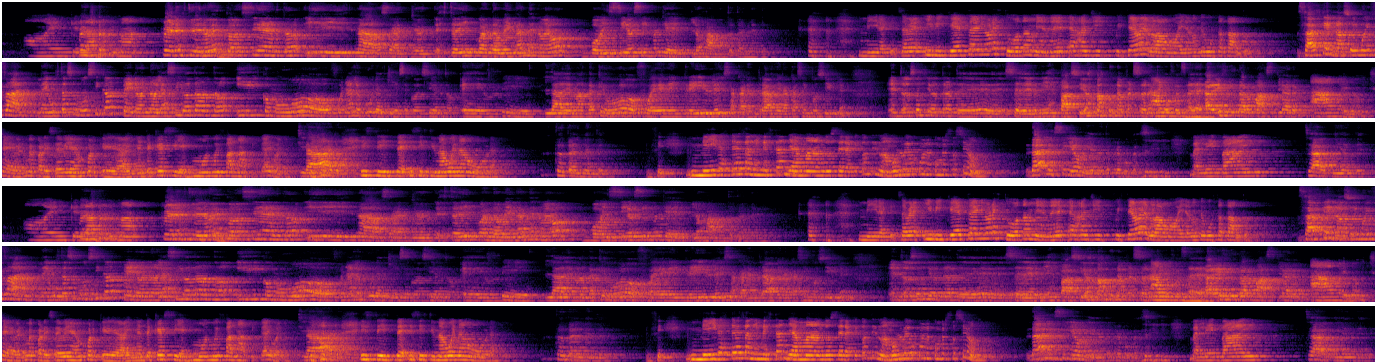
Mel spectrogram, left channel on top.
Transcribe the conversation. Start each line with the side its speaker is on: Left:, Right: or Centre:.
Right: Ay,
Left: <laughs>
Right: qué
Left: pero,
Right: lástima.
Left: pero estuvieron
Right: Mm.
Left: en concierto y nada, o sea, yo estoy, cuando vengan de nuevo, voy sí o sí porque los amo totalmente.
Right: <laughs> Mira, qué chévere. Y vi que Taylor estuvo también eh, eh, allí, ¿fuiste a verla o ella no te gusta tanto?
Left: Sabes que no soy muy fan, me gusta su música, pero no la sigo tanto y como hubo, fue una locura aquí ese concierto. Em,
Right: Sí,
Left: la demanda que hubo fue increíble y sacar entradas era casi imposible. Entonces yo traté de ceder mi espacio <laughs> a una persona que
Right: aún.
Left: lo fuese a, a disfrutar más, claro.
Right: Ah, bueno, chévere, me parece bien porque hay gente que sí es muy, muy fanática y bueno,
Left: Claro,
Right: <laughs> hiciste, hiciste una buena obra.
Left: totalmente.
Right: Sí. Mira, Stephanie, me están llamando. ¿Será que continuamos luego con la conversación?
Left: Dale, sí, obvio, no te preocupes.
Right: <laughs> Vale, bye.
Left: Chao, cuídate.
